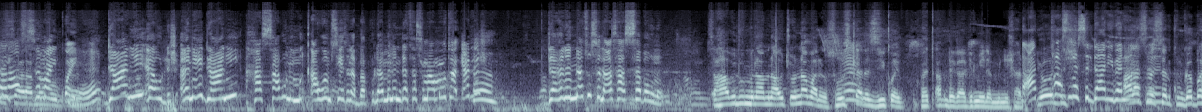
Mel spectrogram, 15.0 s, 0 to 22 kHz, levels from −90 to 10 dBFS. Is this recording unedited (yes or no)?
no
